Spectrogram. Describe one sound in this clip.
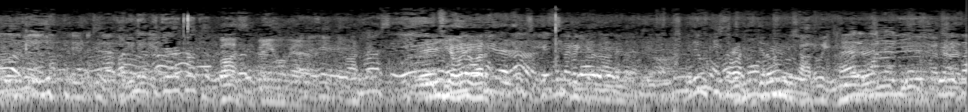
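A crowd of young men shouts and cheers excitedly close by outdoors.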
